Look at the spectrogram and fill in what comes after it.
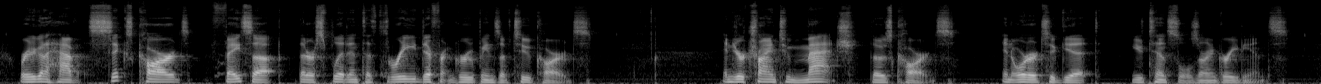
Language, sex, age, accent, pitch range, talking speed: English, male, 40-59, American, 100-120 Hz, 145 wpm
